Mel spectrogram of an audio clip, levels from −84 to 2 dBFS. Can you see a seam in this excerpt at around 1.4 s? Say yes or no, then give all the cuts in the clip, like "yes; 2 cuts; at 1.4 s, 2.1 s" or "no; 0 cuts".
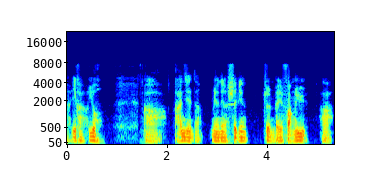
yes; 1 cut; at 1.4 s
